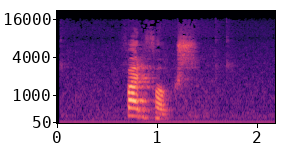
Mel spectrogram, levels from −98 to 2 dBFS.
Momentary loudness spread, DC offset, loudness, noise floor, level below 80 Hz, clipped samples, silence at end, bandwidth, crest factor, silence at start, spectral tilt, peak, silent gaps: 13 LU; under 0.1%; -19 LUFS; -51 dBFS; -54 dBFS; under 0.1%; 0.8 s; 16 kHz; 22 dB; 0.7 s; -1.5 dB/octave; -2 dBFS; none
